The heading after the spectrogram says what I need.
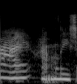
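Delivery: goofy, very high-pitched voice. Asked to impersonate a friend, imitating Lisa. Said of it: "will you please impersonate your friend?".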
